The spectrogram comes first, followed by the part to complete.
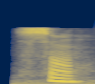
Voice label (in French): "without", French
